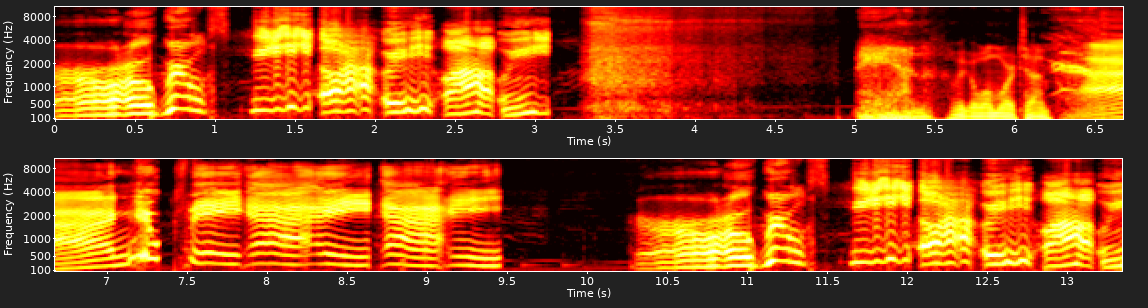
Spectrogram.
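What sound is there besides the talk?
goats bleating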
